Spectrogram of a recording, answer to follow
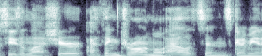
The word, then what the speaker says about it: Geronimo: Geronimo. Okay, and Alice. Yeah, it's like a cannibal, Geronimo.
